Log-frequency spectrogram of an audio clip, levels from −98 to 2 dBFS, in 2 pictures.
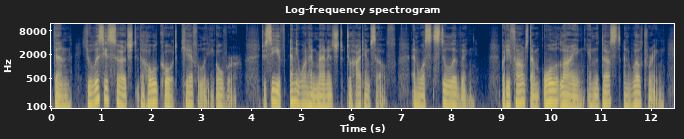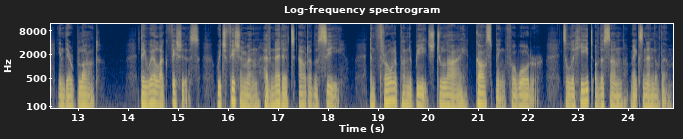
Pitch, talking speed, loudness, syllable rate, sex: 100 Hz, 165 wpm, -23 LUFS, 4.6 syllables/s, male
